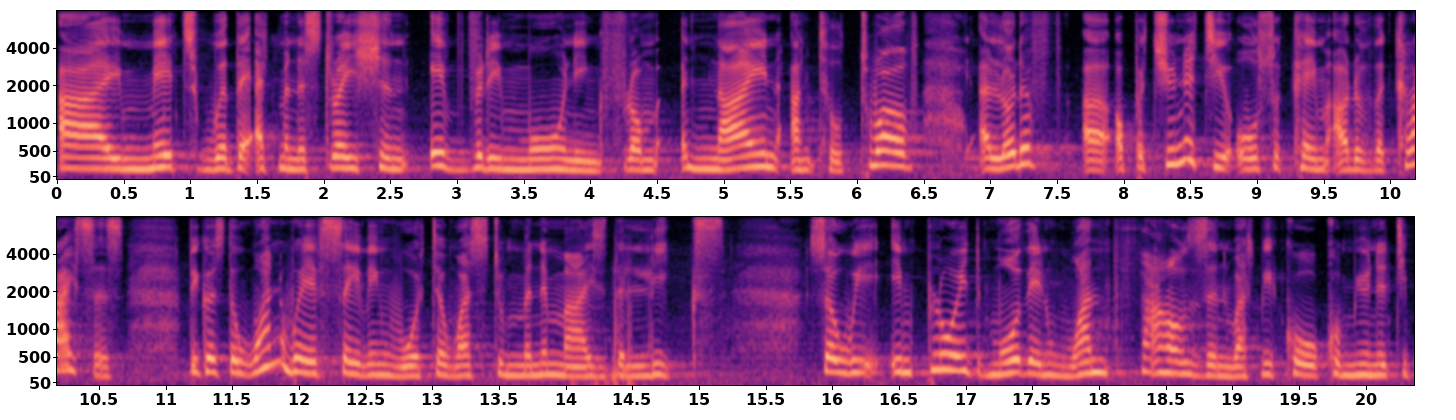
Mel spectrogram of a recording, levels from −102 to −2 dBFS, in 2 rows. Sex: female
